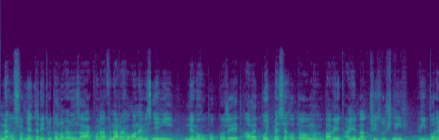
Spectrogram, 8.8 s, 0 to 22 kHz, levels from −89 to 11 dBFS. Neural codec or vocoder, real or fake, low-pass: codec, 44.1 kHz, 3.4 kbps, Pupu-Codec; fake; 14.4 kHz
